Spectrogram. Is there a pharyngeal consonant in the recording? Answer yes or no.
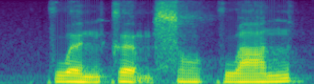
no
